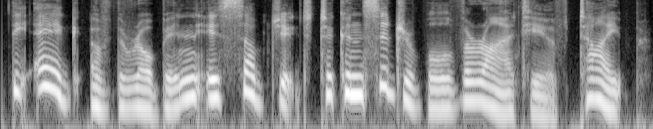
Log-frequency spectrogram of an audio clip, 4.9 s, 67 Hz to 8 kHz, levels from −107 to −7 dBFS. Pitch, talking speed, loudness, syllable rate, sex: 180 Hz, 145 wpm, -18 LUFS, 4.6 syllables/s, female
